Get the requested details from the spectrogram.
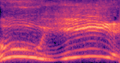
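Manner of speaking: very high, cranked-up delivery full of attitude. Contrasting a plain hello with the Macho Man voice: Macho Man voice. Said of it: "But the Macho Man is not an accent".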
